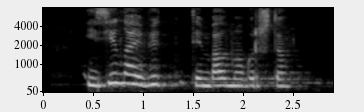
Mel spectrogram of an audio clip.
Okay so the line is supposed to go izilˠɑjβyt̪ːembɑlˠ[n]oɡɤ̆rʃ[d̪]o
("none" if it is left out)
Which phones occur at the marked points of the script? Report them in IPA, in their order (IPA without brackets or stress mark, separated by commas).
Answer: m, t̪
